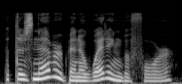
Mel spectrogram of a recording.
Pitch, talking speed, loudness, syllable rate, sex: 210 Hz, 230 wpm, -15 LUFS, 7.1 syllables/s, female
